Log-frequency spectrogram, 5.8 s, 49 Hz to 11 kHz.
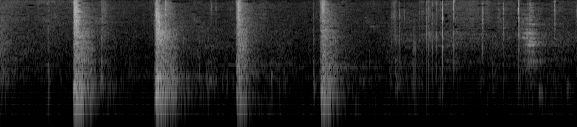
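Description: A regular series of dull knocks, about one every 0.8 seconds: four in the first three seconds, then only a few faint clicks.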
